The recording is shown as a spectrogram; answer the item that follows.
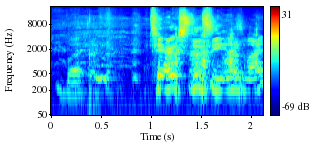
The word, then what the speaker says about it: Tarik Sloussi: So this is Tarek Sluicy. Am I You pronouncing pronounced this? it right. Thank you. More commonly known by all my clients as Tariq Slousy, but Tarek Sluicy is my name.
